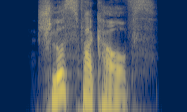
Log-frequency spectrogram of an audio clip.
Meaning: genitive singular of Schlussverkauf
- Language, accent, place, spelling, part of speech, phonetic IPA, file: German, Germany, Berlin, Schlussverkaufs, noun, [ˈʃlʊsfɛɐ̯ˌkaʊ̯fs], De-Schlussverkaufs.ogg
